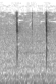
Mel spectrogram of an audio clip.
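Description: Unfired bone-dry clay is tapped twice, giving two short, dull ticks that sound like wood rather than glassy like fired bisque. Each tick is brief with almost no ring, and a quiet low hum sits underneath.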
